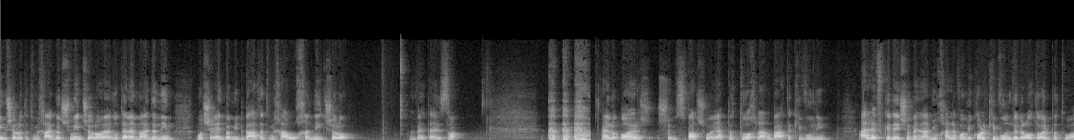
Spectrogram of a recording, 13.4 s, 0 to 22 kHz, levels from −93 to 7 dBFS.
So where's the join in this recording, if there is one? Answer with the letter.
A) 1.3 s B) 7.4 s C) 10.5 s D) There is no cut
B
